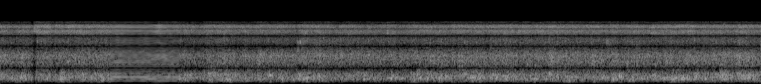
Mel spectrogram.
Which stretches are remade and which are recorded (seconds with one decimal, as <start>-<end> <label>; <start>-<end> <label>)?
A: 0.0-1.1 recorded; 1.1-1.8 remade; 1.8-7.6 recorded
